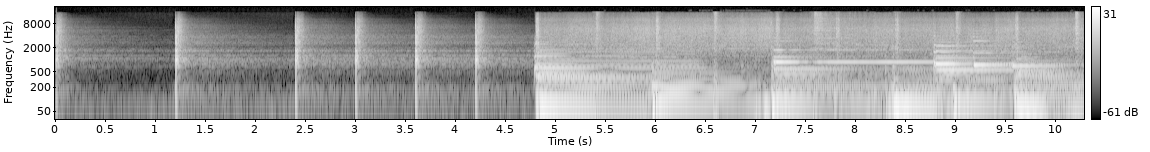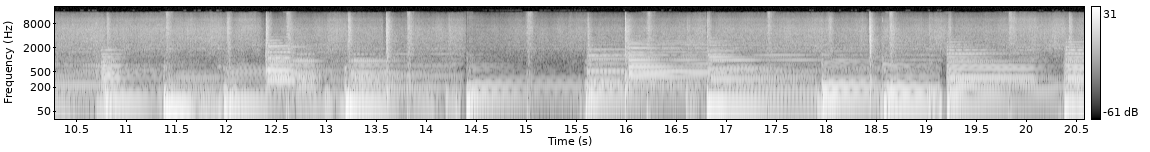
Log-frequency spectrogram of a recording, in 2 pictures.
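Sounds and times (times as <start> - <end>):
jazz backing track for a solo section: 4.8 - 20.5.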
